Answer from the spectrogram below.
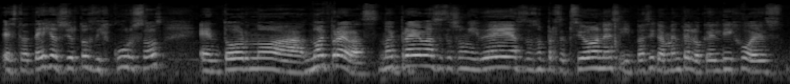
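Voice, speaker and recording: A woman speaking as a political science guest on a discussion podcast, analytical and lively, with frequent fillers. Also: a little high, normal speed, a little hiss or hum. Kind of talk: conversational panel discussion.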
